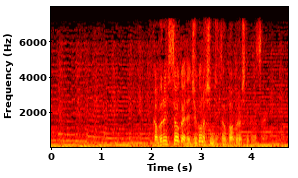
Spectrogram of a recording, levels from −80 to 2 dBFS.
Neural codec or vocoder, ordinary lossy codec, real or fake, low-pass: none; AAC, 48 kbps; real; 7.2 kHz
